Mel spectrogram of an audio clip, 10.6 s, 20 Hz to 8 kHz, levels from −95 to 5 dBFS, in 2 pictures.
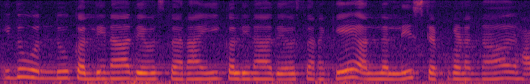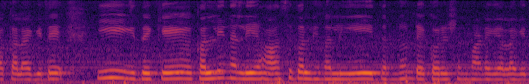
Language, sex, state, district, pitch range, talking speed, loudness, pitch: Kannada, female, Karnataka, Dakshina Kannada, 205-225 Hz, 95 wpm, -37 LUFS, 210 Hz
